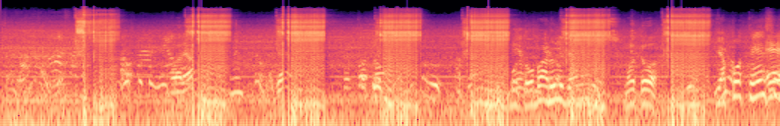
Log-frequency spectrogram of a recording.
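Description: A welding torch crackles and hisses in short bursts.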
